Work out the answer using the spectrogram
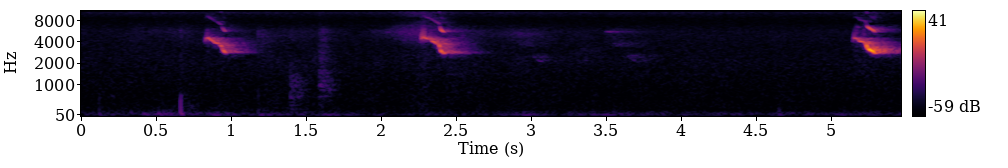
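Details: Chicken chick giving three high, falling peeps spaced over a couple of seconds each, with faint low background noise and a soft click between.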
